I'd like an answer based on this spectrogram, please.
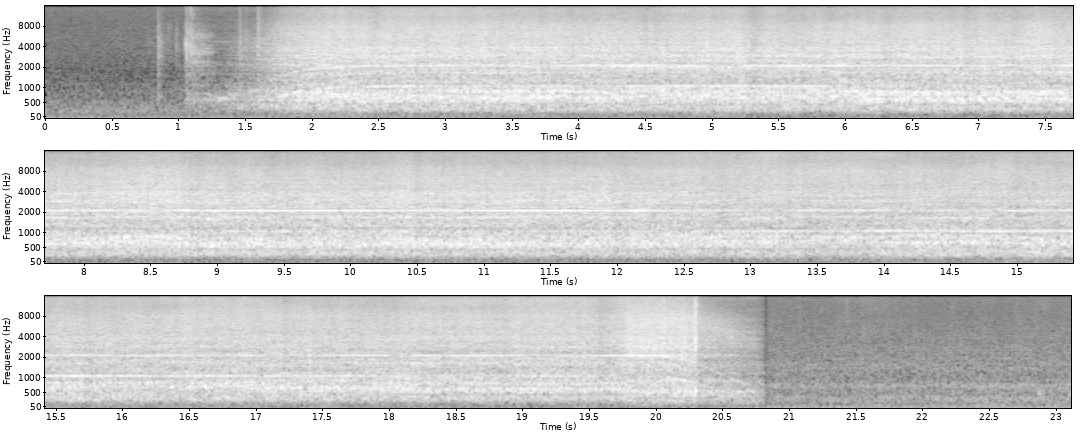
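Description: Hair dryer switched on about two seconds in, running steadily as a loud rush of air with a faint whine, then switched off suddenly near the end.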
